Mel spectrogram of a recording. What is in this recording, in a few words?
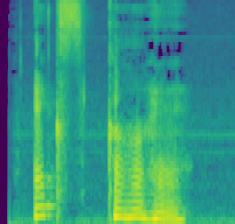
where is, urdu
